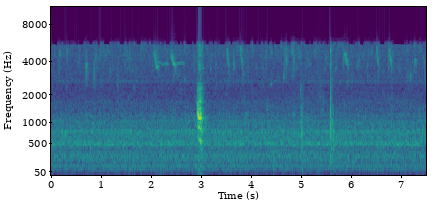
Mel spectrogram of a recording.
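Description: Mallard ducklings peeping: short, high chirps scattered throughout, over a steady low hum. A single sharp thump about three seconds in is the loudest sound, and two light clicks follow a couple of seconds later.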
